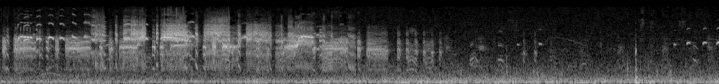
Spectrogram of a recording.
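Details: Arctic tern (Sterna paradisaea) field recording giving harsh, grating, high calls in quick bursts for about four seconds, then quieter, with steady background noise.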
